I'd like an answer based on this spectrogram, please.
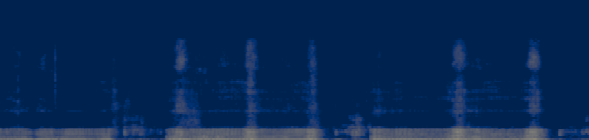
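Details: Pug growling indoors: three sustained, throaty, grumbling sounds, each one to two seconds long, separated by brief pauses, with a rich buzzy low tone.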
